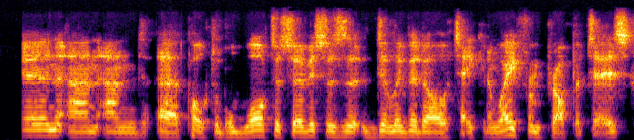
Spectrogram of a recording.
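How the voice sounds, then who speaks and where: A man talks at a fairly quick pace in a Barnsley accent. The background is quiet. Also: dry, close sound with no echo. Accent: Barnsley accent, noticeable. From South Yorkshire, Barnsley. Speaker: technical manager at plumbing manufacturer. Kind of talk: interview conversation.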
